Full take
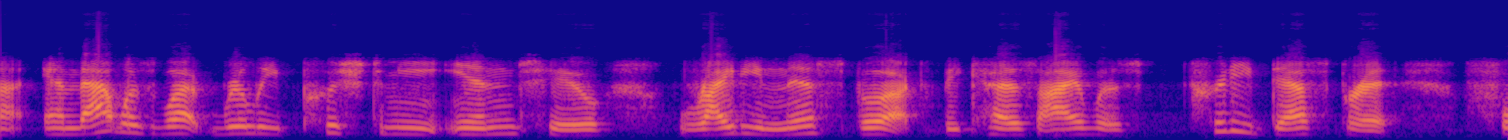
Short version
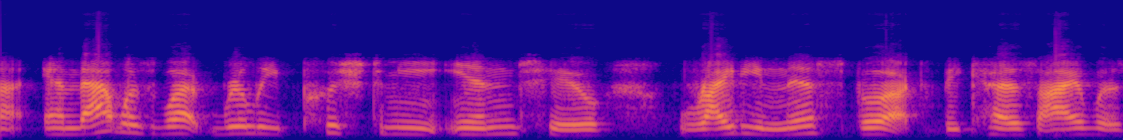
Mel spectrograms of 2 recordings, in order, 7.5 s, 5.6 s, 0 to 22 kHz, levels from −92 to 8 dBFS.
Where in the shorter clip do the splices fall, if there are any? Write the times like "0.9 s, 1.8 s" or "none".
none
